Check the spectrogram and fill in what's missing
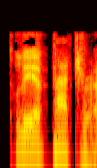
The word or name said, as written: kleopatra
